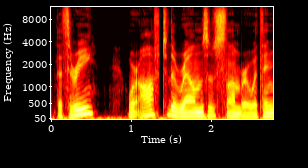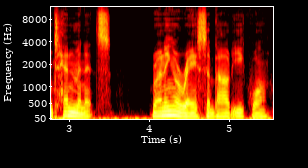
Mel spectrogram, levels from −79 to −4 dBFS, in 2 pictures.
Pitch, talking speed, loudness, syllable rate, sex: 115 Hz, 185 wpm, -15 LUFS, 5.4 syllables/s, male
